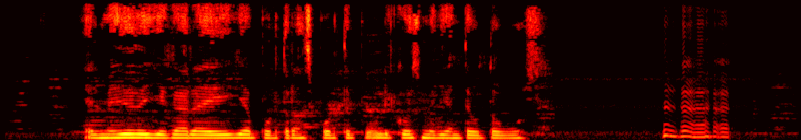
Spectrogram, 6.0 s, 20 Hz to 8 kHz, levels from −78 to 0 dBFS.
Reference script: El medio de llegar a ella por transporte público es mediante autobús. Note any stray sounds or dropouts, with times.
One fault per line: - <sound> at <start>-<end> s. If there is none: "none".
- laugh at 5.0-5.5 s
